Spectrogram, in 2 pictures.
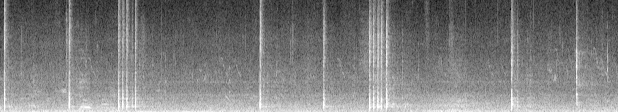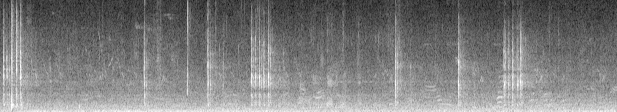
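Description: Footsteps march on pavement outdoors.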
